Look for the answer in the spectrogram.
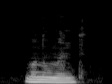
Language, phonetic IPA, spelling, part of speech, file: Polish, [mɔ̃ˈnũmɛ̃nt], monument, noun, LL-Q809 (pol)-monument.wav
